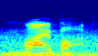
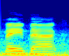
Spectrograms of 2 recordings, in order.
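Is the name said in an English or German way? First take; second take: German; English. First: The name is said with a German pronunciation. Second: The name is said with an English-style pronunciation. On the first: "the proper German pronunciation" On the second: "some people pronounce it"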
